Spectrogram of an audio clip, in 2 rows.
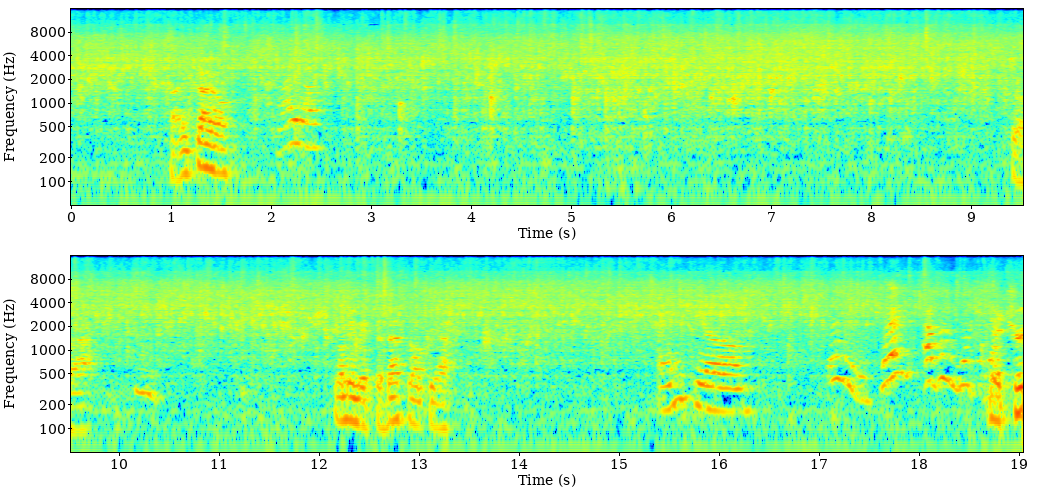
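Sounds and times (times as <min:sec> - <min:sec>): food frying in oil: 0:00.0 - 0:19.0.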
